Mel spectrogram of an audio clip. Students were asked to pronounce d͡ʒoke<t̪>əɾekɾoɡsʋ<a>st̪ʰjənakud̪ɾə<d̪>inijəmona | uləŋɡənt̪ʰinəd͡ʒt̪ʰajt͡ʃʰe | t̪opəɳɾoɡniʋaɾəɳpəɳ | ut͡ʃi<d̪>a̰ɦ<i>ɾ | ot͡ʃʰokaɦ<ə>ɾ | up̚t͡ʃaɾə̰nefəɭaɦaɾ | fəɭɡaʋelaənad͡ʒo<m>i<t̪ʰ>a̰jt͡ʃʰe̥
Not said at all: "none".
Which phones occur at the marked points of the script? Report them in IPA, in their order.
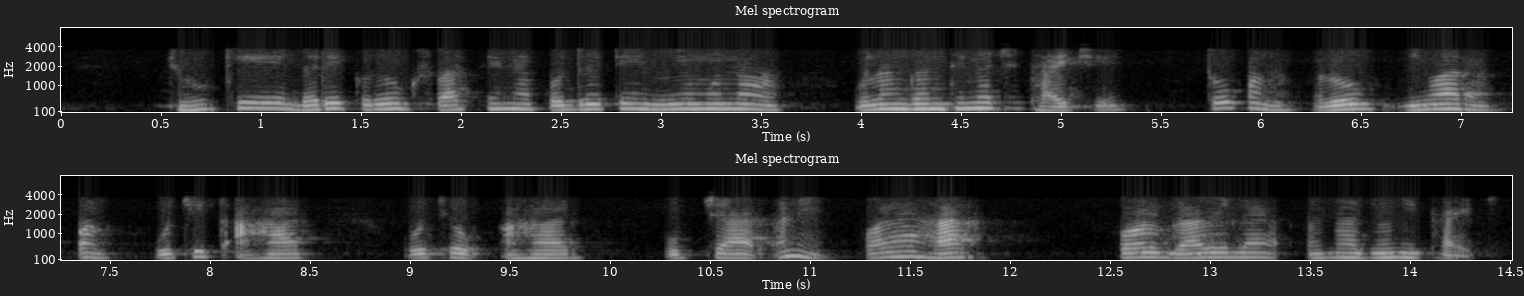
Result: d̪, a, t̪, t̪, a, a, n, t̪ʰ

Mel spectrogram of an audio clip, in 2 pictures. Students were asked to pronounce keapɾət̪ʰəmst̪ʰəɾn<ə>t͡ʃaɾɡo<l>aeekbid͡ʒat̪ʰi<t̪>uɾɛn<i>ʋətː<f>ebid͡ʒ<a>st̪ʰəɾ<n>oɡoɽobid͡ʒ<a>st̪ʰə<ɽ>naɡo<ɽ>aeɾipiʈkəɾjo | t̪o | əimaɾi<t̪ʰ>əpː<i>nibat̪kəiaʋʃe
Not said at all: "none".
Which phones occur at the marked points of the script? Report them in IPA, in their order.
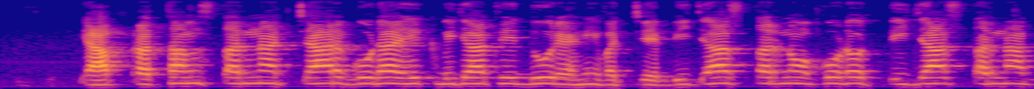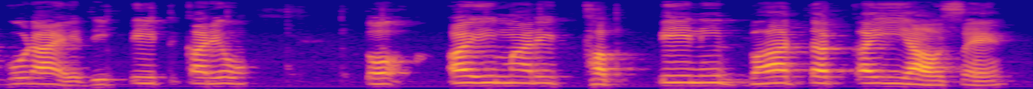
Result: a, ɽ, d̪, i, ʃ, a, n, a, ɾ, ɽ, t̪ʰ, i

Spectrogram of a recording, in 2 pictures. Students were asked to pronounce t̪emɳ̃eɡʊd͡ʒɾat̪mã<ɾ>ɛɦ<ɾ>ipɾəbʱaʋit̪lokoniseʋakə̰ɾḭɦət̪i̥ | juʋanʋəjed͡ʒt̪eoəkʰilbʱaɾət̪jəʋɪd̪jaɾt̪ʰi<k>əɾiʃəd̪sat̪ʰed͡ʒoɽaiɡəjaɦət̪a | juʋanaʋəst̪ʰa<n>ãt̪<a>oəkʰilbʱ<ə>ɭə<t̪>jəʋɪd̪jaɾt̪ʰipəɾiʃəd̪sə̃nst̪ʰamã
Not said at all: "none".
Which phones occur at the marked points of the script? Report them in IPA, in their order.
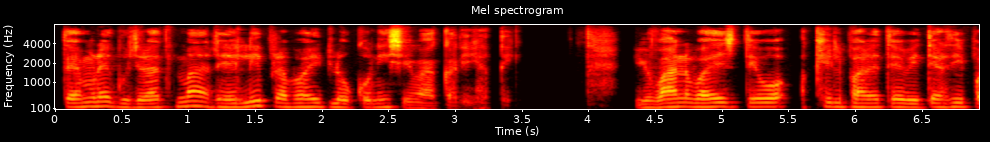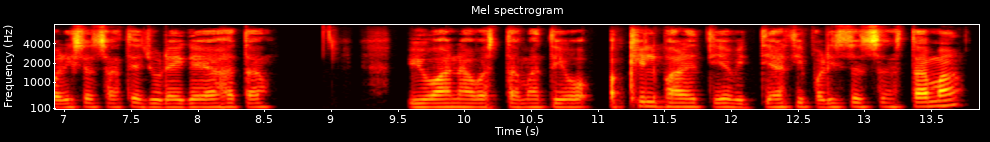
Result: ɾ, l, p, m, e, a, t̪

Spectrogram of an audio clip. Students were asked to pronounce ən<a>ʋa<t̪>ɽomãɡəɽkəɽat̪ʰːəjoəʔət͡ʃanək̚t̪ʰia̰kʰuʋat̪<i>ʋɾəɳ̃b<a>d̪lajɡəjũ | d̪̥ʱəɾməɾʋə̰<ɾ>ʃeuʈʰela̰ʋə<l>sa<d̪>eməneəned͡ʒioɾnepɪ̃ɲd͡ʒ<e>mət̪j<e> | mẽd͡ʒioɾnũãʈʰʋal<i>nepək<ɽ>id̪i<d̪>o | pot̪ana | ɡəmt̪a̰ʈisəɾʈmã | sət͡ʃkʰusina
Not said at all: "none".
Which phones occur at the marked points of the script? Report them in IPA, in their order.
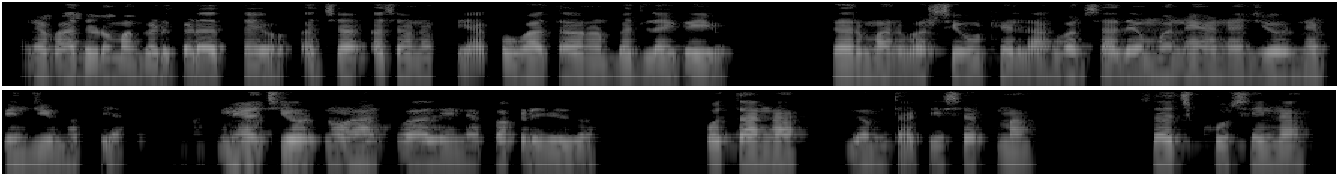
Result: e, d̪, a, ə, ɾ, ɾ, d̪, i, a, i, ɽ, d̪

